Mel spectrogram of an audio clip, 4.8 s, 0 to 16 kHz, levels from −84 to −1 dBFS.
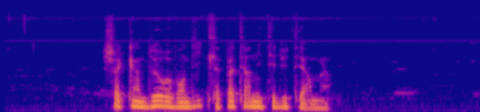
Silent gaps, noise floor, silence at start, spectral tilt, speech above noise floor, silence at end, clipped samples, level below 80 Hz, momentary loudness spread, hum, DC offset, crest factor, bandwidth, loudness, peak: none; -69 dBFS; 1.05 s; -8 dB/octave; 40 dB; 1.5 s; under 0.1%; -56 dBFS; 11 LU; 50 Hz at -60 dBFS; under 0.1%; 18 dB; 10.5 kHz; -31 LUFS; -16 dBFS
